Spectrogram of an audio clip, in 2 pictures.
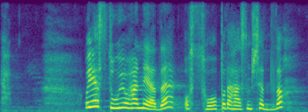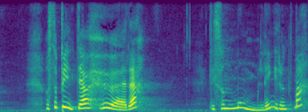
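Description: A woman telling a Bible story to children as if she had seen it, lively and dramatic, dropping to hushed whispers for suspense. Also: high voice, pauses often. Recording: long hall reverb.

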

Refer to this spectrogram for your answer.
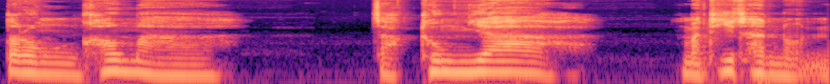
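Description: A woman narrating a horror story in a hushed, suspenseful way. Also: low-pitched, fairly even intonation, slow.

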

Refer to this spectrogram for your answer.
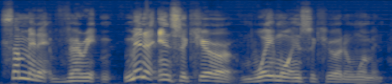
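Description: A man's voice: medium pitch, big pitch swings, normal speed, a little mellow. A man co-hosting a podcast in casual debate, insistent and given to saying "you know what I'm saying". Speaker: podcast co-host. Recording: dull lo-fi podcast audio.

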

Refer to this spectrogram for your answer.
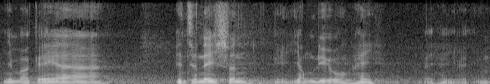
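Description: Male monk, low gravelly voice, relaxed dharma talk, reverberant temple hall, faint ambience. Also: moderate pace, slight background noise. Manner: relaxed, conversational, gently joking. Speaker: Buddhist monk teacher.

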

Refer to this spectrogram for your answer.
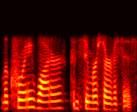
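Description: A woman's recorded phone message on a customer helpline, read in a polite, even and carefully enunciated way. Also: mid-range voice, moderate pace, heavy background noise. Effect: recorded phone message heard over a phone line. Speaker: automated helpline greeting. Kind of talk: scripted phone menu prompt. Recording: tinny phone line.

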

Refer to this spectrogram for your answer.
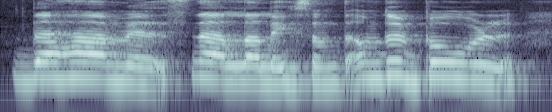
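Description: Young woman, podcast co-host, frank, opinionated, fairly high voice. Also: fairly even intonation. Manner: frank, opinionated, quick to agree. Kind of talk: casual chat.

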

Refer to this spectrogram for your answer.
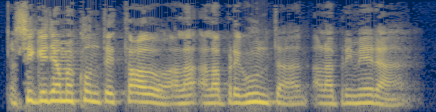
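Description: A man's voice: high-pitched, quick pace, a bit bright. A man preaching an earnest, pleading sermon, repeating phrases for emphasis.

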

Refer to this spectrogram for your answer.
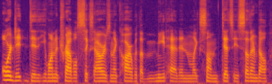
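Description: Woman, podcast co-host, giggly recapper with bright, smooth tone. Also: very deep voice, flat delivery, moderate pace. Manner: giggly, riffs into joking quoted voices. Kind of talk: casual chat recapping a TV episode.

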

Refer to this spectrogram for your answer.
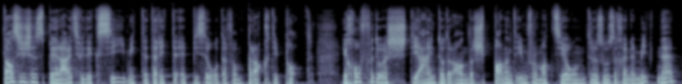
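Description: A man's voice: mid-range voice, brisk, dark tone, faint music behind. A young man with a Swiss German accent hosting a podcast in a casual, conversational, reflective monologue. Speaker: podcast host, broadcaster intern.

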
